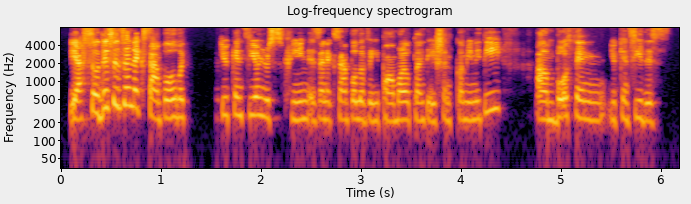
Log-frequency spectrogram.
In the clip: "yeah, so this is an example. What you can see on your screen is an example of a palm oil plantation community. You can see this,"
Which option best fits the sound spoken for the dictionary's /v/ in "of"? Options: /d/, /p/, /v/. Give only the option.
/v/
